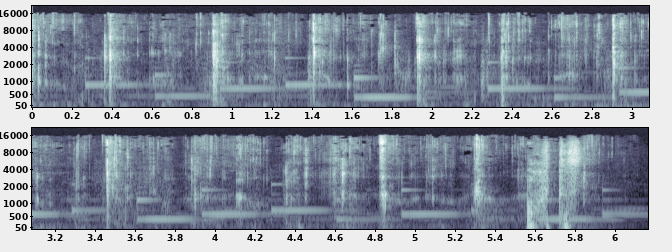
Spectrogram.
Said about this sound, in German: Das kracht ja richtig beim Kauen. Na ja, klar dann. Das heißt ja Spreewaldgurke. Spreewald in Brandenburg.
